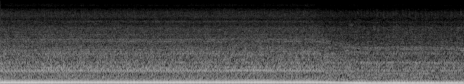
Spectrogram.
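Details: 1994 Honda GL1500 Goldwing Aspencade flat-six, first run in two and a half years after aftermarket fuel pump replacement: smooth, deep, even hum, idle drops and settles as choke comes off; normal idle, some smoke from oil left in cylinders.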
